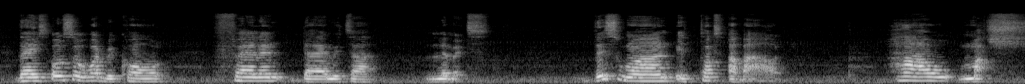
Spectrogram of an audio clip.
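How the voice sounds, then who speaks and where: Very slow speech with long, frequent pauses, ordinary pitch variation and audible room echo. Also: man. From Ghana. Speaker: forestry official giving a lecture. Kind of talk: recorded lecture. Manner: hesitant, with frequent fillers.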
